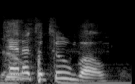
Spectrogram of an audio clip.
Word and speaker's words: Antetokounmpo: That Antetokounmpo.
